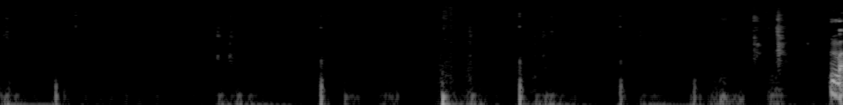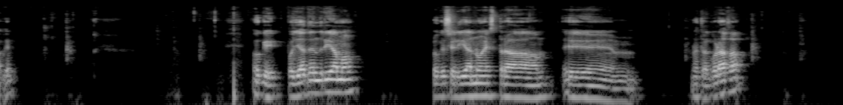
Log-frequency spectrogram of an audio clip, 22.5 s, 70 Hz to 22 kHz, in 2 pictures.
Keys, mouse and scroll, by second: 0.9 click, 1.1-4.5 middle drag, 2.9 r, 4.5 click, 4.6-7.1 middle drag, 6.3 r, 7.1 click, 7.2 r, 8.4 click, 8.5 g, 9.4 click, 9.5-14.4 middle drag, 10.3 Tab, 14.4 click, 15.0-22.4 ctrl+middle drag.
